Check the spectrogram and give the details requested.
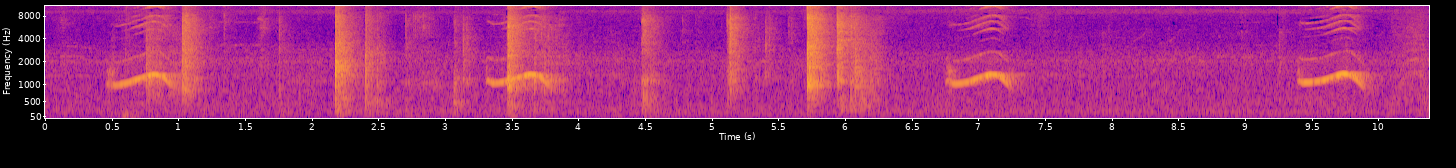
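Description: A male Asian koel gives a rising two-note whistled call, repeated every few seconds.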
